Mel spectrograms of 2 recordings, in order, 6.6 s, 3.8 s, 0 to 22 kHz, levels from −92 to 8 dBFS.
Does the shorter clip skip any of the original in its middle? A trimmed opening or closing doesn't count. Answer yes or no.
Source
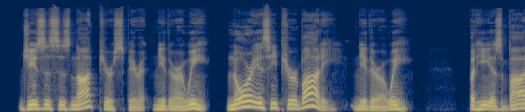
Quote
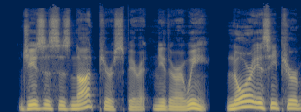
no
